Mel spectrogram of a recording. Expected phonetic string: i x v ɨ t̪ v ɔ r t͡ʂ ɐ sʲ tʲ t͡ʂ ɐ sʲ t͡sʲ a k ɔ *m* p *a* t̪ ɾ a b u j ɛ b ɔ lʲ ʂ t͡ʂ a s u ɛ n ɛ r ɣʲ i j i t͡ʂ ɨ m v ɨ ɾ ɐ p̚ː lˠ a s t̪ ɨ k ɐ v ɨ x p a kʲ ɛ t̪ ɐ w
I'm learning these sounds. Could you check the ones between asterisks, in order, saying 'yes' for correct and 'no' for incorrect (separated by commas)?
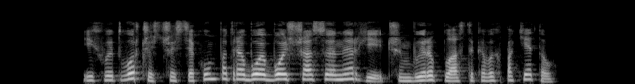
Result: yes, no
